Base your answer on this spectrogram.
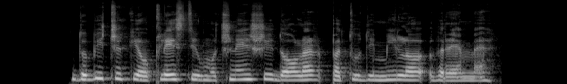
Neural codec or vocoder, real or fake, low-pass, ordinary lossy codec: vocoder, 44.1 kHz, 128 mel bands every 256 samples, BigVGAN v2; fake; none; none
